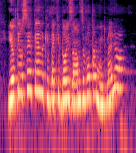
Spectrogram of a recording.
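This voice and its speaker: Over music in the background, a woman speaks with a high pitch. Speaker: spiritual coach. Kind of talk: live stream talk.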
